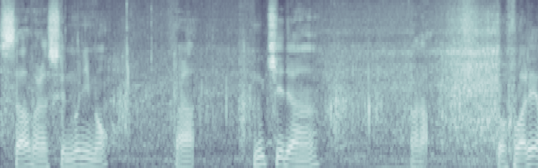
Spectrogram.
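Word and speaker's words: Moutier-d'Ahun: Bon bah voilà les passionnés, on est arrêté devant l'abbaye de Moutier d'Ain, voilà, donc un D'_AHUN, voilà, ça s'écrit comme ça.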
